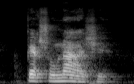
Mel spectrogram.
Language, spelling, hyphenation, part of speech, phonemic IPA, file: Dutch, personage, per‧so‧na‧ge, noun, /ˌpɛrsɔˈnaːʒə/, Nl-personage.ogg
- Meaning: character in a work of fiction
